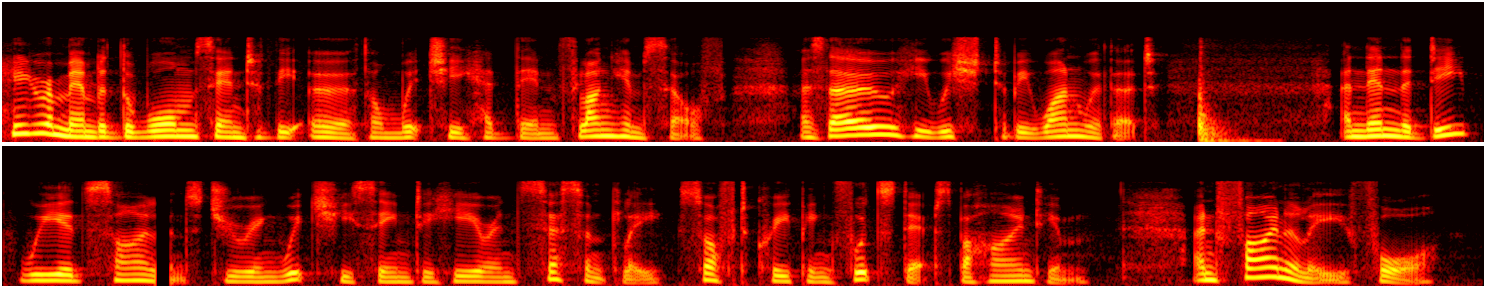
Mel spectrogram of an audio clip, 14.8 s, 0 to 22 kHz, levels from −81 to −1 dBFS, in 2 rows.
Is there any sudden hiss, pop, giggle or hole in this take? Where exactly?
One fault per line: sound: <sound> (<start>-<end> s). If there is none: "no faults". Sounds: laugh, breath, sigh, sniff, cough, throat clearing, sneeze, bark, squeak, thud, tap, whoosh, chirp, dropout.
sound: thud (6.0-6.4 s)
sound: dropout (8.2-8.3 s)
